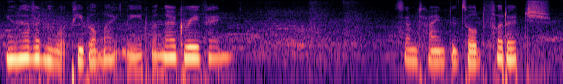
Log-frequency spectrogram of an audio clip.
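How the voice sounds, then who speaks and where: A woman's voice: fairly low pitch, moderate pace, gravelly, dark tone. A woman voicing an ancient, seductive, possessive vampire trillionaire in an intimate, poised ASMR roleplay. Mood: calm, reflective.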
